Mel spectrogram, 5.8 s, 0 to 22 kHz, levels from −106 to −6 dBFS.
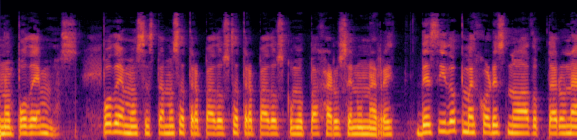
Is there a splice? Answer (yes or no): yes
